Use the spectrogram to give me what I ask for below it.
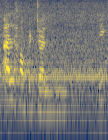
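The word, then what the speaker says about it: L'Hôpital: Spelling कुछ इसकी हॉस्पिटल की तरह होती है, बट इसे हॉपिटल पढ़ते हैं।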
